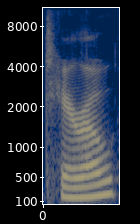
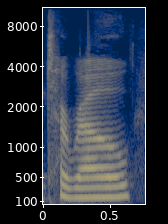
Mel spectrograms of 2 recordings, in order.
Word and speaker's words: tarot: I pronounce the word tarot. Some people will say tarot. There's a few different pronunciations of it, so you may hear it said in different ways, but that's just my preference.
